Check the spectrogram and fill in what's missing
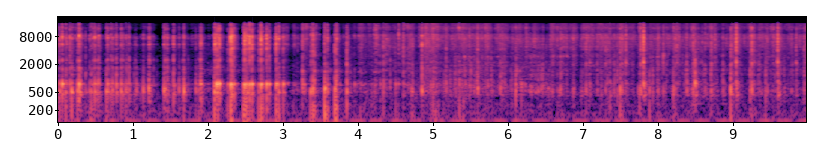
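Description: A full orange Prime plastic drink bottle with a cap and plastic label is tapped and scratched with fingernails on both the bottle and the label. Quick, dry clicks and taps with a bright, brittle plastic edge come in a dense cluster early on. A steady, softer scratching rustle follows, over a faint low hum.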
